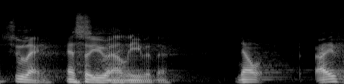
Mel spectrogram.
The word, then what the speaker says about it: Soule: Could you remind me of his last name, the pronunciation? Soule, S-O-U-L-E with the.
